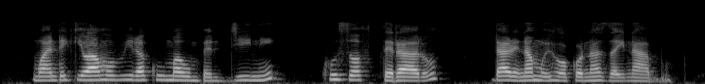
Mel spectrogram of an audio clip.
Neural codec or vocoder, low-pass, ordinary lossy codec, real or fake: codec, 16 kHz, 1 kbps, X-Codec, WavLM features, trained on Multilingual LibriSpeech; 7.2 kHz; none; fake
